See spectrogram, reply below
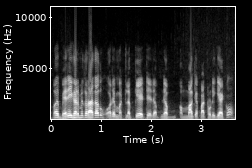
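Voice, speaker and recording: A man streaming a game role-play, loud and bossy, teasing and shouting at his friends. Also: on the high side, lively intonation, quick pace, muffled recording.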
